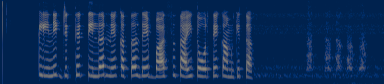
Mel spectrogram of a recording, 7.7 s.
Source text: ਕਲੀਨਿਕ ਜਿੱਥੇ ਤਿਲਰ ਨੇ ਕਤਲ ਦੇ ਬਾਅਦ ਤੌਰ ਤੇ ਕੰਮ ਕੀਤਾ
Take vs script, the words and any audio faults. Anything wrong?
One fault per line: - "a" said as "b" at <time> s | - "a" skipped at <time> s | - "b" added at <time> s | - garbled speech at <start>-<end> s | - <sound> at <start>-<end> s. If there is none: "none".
- "ਸਥਾਈ" added at 3.4 s
- bark at 6.0-7.5 s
